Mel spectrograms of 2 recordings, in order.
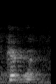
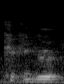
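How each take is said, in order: First: The name is said quickly and compressed. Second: The name is said slowly and carefully. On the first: This is how native speakers actually say it. "in Danish they just say Kierkegaard. It's that fast" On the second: This is the technically correct form. "So it's technically Kierkegaard"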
